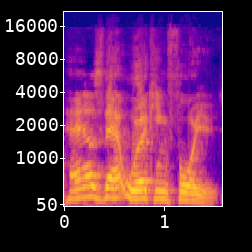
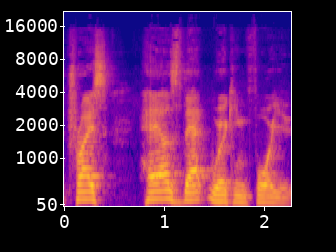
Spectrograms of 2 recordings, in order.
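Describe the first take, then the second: First: Slow repeat of the mum's line; mum's question. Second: Slow, pointed mum's question; lightly voiced mother asking it slowly. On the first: Retold or imitated. Host repeating the mum's famous line, slowly. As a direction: ask it slowly and knowingly. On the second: Host quoting Tracy's mum, slow and pointed. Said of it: "your mum looked at you and said".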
